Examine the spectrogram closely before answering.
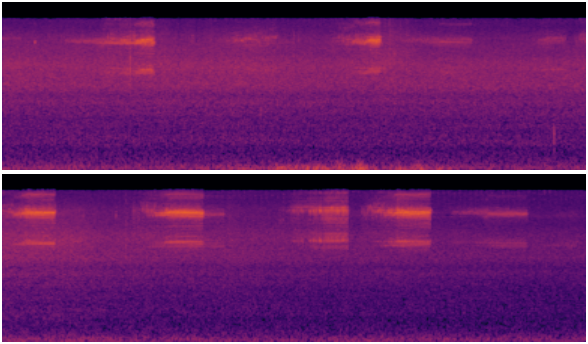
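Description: Insects chirping in the grass in short, high-pitched bursts repeating every second or so over a steady hiss, with a brief low rumble about four seconds in.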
